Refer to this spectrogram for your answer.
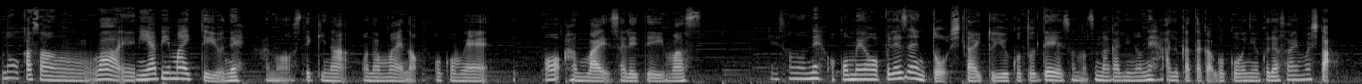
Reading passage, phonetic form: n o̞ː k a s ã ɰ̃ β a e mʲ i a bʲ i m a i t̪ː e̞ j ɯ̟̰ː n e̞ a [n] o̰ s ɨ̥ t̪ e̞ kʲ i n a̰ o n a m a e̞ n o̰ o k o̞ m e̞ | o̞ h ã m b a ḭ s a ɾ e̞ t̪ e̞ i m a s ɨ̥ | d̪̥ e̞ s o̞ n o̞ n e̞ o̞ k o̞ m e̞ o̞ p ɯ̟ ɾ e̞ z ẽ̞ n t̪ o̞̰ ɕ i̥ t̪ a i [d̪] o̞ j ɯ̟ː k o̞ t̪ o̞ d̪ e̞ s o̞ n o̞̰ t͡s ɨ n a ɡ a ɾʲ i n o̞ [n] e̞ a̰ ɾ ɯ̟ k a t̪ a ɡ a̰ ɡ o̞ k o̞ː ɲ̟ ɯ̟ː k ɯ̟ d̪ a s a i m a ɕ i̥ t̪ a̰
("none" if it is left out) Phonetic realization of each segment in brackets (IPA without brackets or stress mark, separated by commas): n, t̪, n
